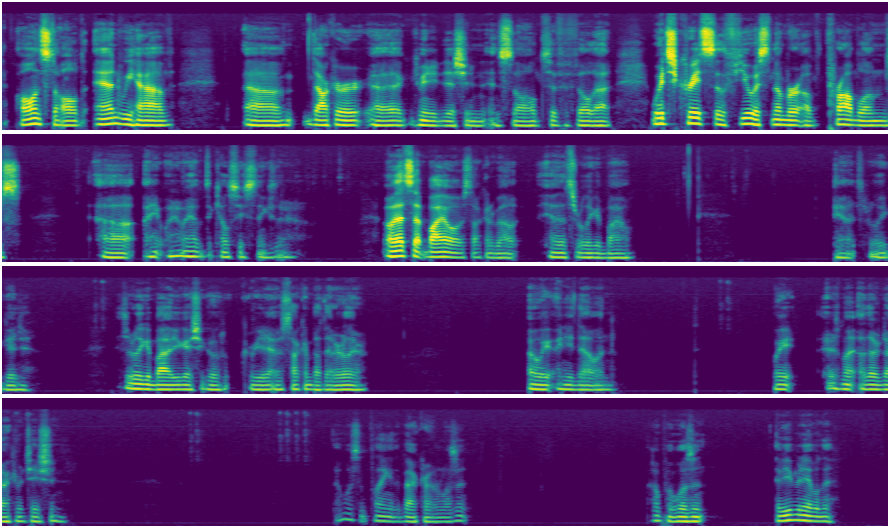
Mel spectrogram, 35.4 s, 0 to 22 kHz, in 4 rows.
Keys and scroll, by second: 2.6 alt+Tab, 2.7 alt+Tab, 4.6 alt+Tab, 9.4 alt+Tab, 10.5 alt+Tab, 11.2 alt+Tab, 11.4 alt+Tab, 11.6 alt+Tab, 11.8 alt+Tab, 12.0 alt+Tab, 16.0 alt+Tab, 20.3 alt+Tab.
